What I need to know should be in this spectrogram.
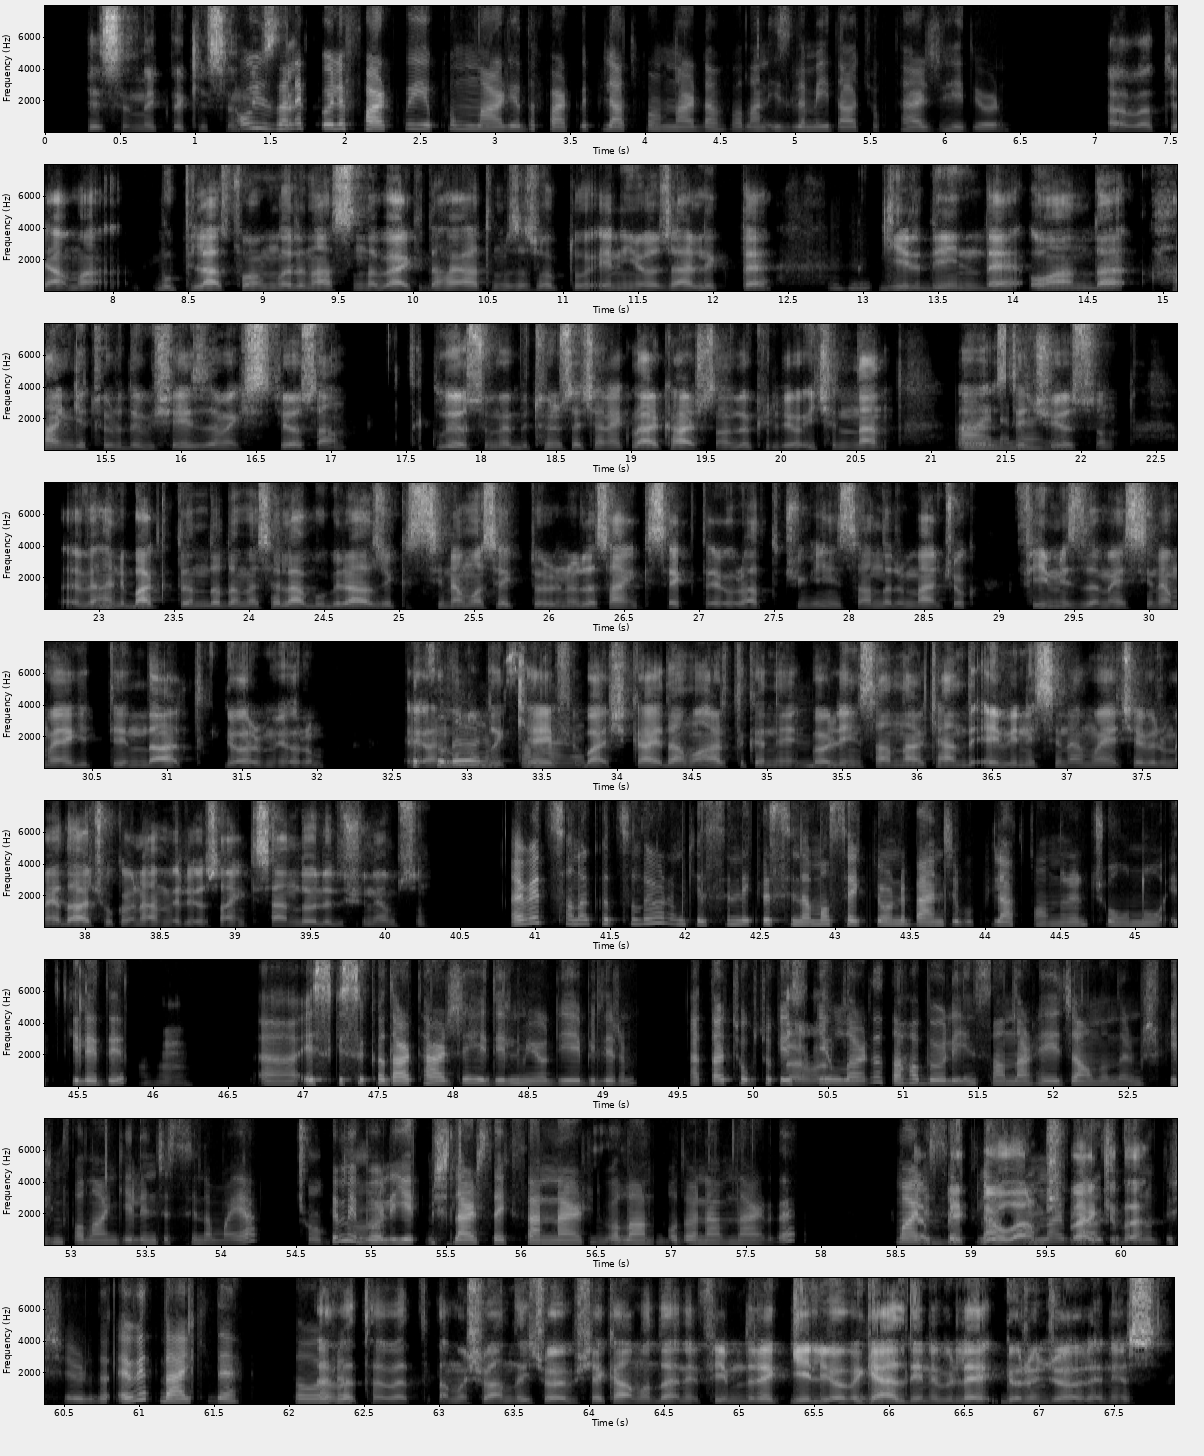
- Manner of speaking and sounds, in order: other background noise
- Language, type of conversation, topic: Turkish, unstructured, En sevdiğin film türü hangisi ve neden?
